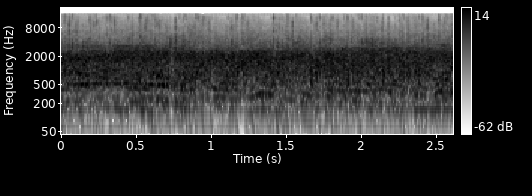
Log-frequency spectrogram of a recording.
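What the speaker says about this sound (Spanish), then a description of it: "¡Un aplauso! ¡Bravo!" Steady, dense clapping from a group of people after a frisbee game, loud and continuous throughout with no break, the many hands blending into one even roar of applause.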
